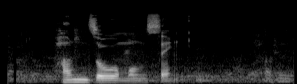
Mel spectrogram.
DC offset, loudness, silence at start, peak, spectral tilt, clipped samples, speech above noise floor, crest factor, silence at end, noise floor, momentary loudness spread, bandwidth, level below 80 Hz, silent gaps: under 0.1%; -23 LUFS; 0.1 s; -4 dBFS; -5.5 dB/octave; under 0.1%; 25 dB; 20 dB; 0.05 s; -47 dBFS; 25 LU; 11.5 kHz; -62 dBFS; none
